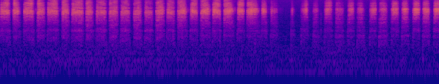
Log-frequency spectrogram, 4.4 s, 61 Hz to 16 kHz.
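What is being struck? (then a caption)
Felt-tip marker on thin paper. A red felt-tip marker is rubbed quickly back and forth across a thin white paper coloring sheet. It makes a rapid series of about 39 bright, scratchy strokes with a dry, high hiss and almost no low end. The strokes pause briefly near the 3-second mark, then the quick rubbing resumes.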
